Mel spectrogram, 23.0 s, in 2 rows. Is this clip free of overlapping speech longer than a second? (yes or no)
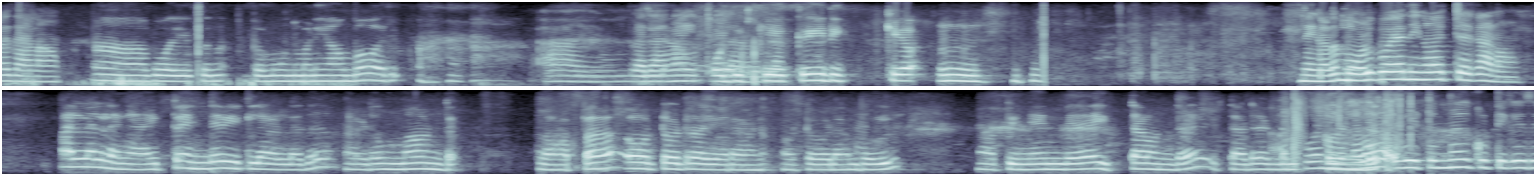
no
